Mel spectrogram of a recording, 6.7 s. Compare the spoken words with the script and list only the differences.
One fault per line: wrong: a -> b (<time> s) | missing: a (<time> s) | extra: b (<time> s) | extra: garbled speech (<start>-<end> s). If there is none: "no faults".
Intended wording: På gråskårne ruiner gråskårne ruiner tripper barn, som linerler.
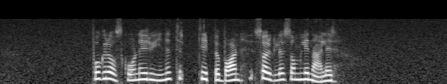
missing: gråskårne ruiner (2.6 s)
extra: sorgløst (3.8 s)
